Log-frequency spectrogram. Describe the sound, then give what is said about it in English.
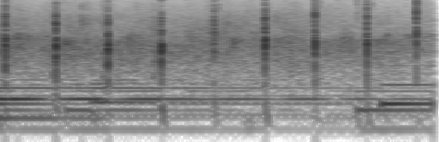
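Audience applause in a church service, with sustained musical tones under a broad wash of clapping and regular sharp accents. “Can we give these five individuals that raised their hand a huge round of applause?”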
